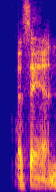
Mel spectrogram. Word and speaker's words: Messiaen: For the selection for this this segment, we have a piece from Olivier Messiaen. Did I pronounce that right? Messiaen, yeah.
